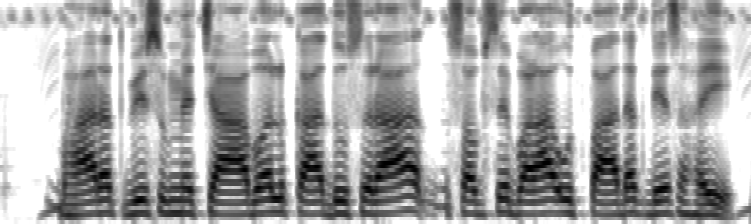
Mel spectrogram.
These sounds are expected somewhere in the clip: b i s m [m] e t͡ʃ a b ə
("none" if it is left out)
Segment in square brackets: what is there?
m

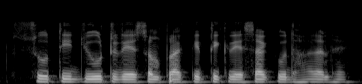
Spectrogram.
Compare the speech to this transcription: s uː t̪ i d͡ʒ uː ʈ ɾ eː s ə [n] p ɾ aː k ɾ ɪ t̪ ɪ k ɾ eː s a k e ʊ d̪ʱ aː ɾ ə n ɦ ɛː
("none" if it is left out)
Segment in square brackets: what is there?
m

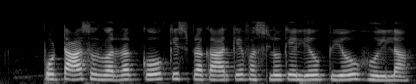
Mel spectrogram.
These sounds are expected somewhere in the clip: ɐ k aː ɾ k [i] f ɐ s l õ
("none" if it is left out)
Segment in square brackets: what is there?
e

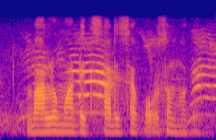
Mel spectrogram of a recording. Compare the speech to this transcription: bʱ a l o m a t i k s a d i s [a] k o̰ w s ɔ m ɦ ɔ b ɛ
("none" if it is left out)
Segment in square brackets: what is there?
a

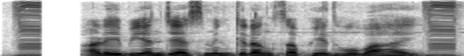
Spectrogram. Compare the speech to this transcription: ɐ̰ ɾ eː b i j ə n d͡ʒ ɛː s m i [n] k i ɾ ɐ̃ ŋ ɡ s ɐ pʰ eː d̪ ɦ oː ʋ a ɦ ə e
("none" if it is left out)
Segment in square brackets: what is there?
n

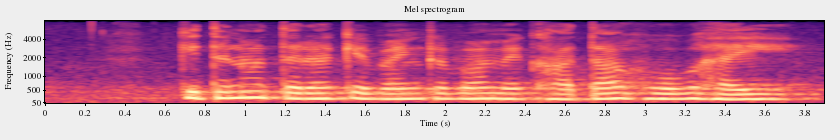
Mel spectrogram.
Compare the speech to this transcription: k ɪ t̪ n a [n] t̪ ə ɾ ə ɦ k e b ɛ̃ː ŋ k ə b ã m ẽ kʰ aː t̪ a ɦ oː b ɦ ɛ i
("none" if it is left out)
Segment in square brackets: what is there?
none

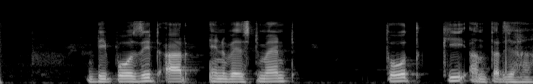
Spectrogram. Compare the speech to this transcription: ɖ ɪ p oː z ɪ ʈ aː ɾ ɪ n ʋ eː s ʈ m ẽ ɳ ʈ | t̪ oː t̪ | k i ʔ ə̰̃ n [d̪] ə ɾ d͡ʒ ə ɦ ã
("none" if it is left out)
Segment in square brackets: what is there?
t̪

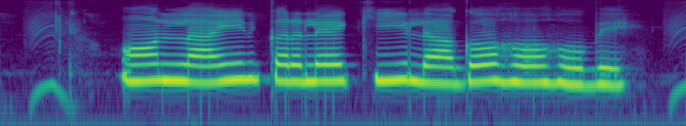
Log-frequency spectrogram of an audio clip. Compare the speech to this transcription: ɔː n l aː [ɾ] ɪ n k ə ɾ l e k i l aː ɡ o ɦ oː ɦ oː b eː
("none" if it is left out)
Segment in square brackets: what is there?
none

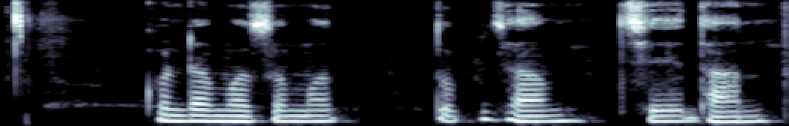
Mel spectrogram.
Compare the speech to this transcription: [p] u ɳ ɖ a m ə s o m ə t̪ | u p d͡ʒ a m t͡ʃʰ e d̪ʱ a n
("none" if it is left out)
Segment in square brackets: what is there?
k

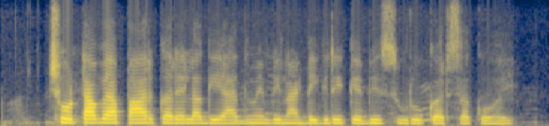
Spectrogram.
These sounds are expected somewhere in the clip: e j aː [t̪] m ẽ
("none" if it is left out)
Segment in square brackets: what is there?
d̪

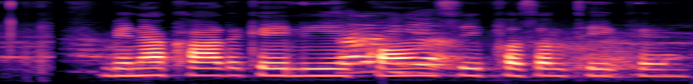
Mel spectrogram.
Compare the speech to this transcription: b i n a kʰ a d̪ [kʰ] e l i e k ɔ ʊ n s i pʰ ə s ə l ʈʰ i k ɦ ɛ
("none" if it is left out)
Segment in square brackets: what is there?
k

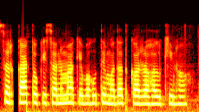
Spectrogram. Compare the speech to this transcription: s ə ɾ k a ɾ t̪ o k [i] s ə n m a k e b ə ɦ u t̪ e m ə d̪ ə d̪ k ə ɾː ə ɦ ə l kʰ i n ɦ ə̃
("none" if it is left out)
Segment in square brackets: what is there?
i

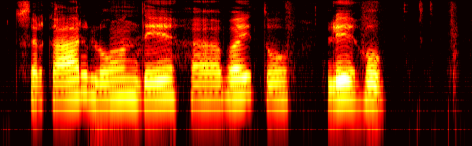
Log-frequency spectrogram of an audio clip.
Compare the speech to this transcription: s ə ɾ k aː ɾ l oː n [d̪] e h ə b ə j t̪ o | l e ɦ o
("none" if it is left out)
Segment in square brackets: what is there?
d̪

